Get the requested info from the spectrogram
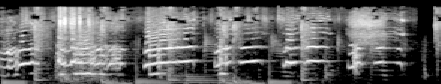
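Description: A dog yelping repeatedly in short, high-pitched cries, several rising in pitch, with one longer cry about half a second in. Background music with a steady bass line plays underneath.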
